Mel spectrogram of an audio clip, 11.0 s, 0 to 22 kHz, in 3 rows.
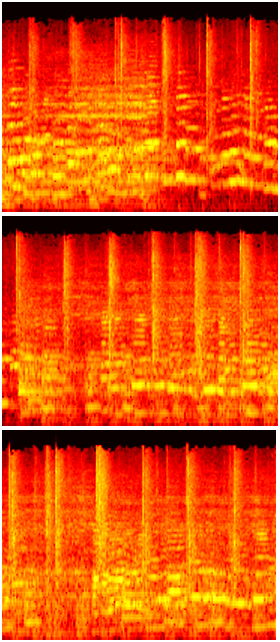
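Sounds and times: jazz music with horns: 0.0s - 11.0s.

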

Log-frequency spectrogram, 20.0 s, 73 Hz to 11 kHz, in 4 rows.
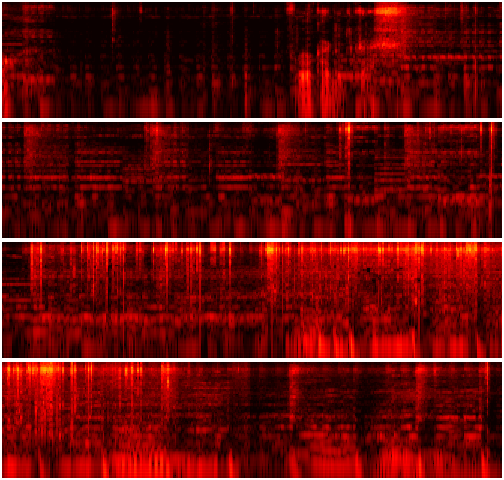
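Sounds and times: background music: 0.0s - 20.0s
foil wrapper crinkling and tearing: 9.7s - 16.9s.

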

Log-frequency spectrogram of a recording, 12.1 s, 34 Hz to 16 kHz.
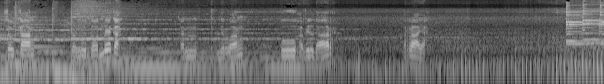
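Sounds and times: music with sustained tones: 0.0s - 7.8s, 11.3s - 12.0s
motorcycles riding past: 4.6s - 12.0s.

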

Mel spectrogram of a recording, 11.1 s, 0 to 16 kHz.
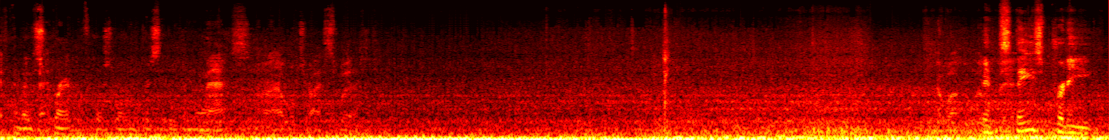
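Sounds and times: road and tyre noise in car cabin: 0.0s - 11.0s.

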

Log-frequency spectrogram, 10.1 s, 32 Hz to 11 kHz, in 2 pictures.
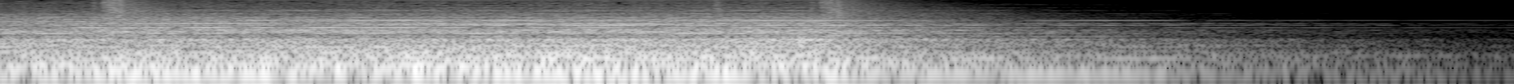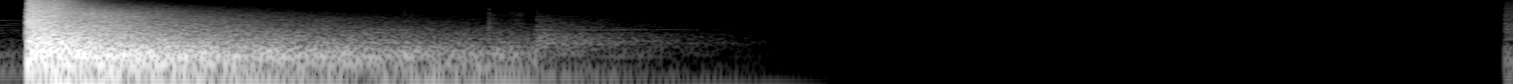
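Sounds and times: loud gunshot with echo: 5.2s - 6.8s.

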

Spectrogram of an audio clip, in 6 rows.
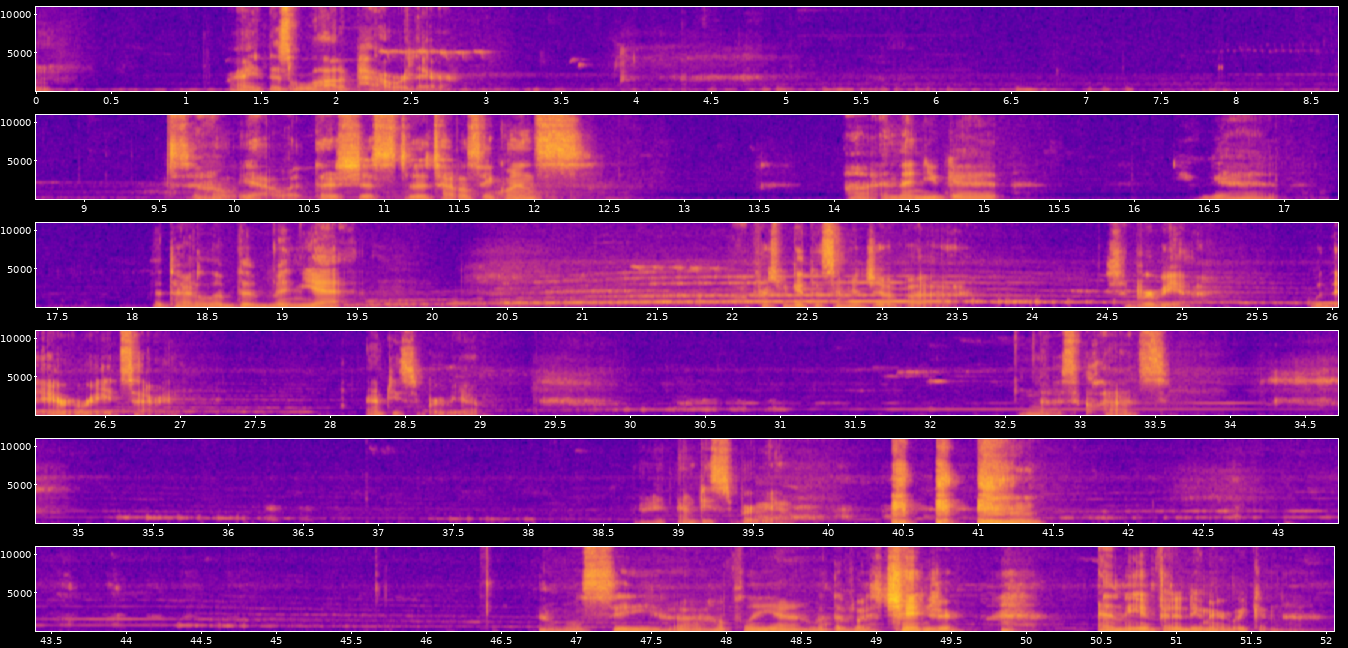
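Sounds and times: faint air-raid siren wailing: 0.0s - 13.0s, 16.7s - 52.0s
air-raid siren winding up: 19.2s - 28.0s, 41.4s - 46.6s.

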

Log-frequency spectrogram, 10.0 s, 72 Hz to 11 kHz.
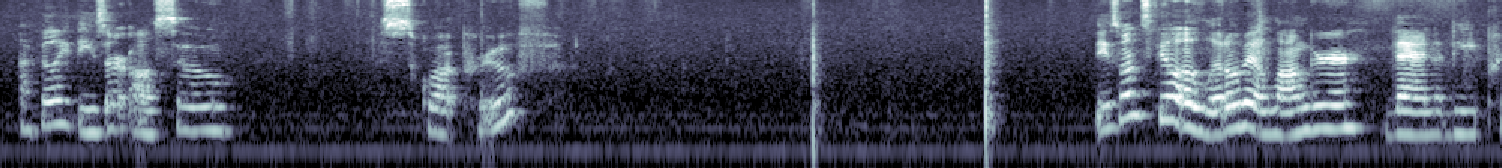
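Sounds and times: faint steady hum: 0.0s - 10.0s
hand slapping body: 5.4s - 5.6s, 6.5s - 6.8s.

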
